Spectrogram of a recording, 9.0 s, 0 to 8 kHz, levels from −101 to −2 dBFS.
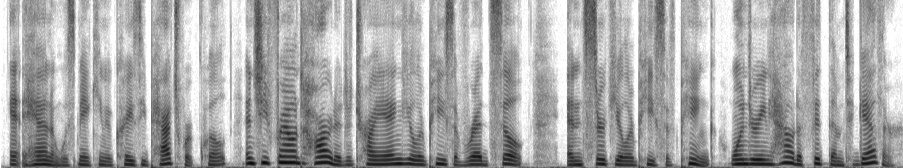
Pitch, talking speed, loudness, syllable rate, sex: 200 Hz, 200 wpm, -17 LUFS, 5.5 syllables/s, female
